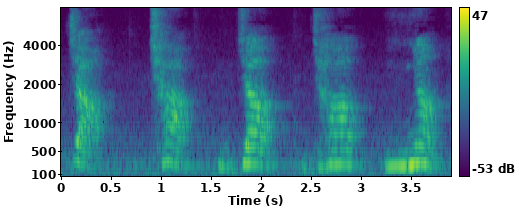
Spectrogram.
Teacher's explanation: जिसको हम तालू बोलते हैं उस तालू को छूता है च जीभ का बीच का भाग जो है वो ऊपर के तालू को छूता है तब हम चा बोलते हैं तब हम चा छ ज झा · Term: च वर्ग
